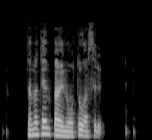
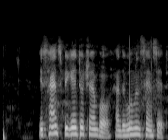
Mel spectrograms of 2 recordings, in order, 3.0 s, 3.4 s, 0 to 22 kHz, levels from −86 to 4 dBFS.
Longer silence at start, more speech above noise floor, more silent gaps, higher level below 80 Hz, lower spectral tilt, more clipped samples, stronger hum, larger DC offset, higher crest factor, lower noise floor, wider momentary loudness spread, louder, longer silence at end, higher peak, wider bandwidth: first, 0.55 s vs 0.05 s; about the same, 39 dB vs 42 dB; neither; second, -68 dBFS vs -56 dBFS; about the same, -6.5 dB/octave vs -7 dB/octave; neither; neither; neither; about the same, 20 dB vs 16 dB; second, -61 dBFS vs -66 dBFS; first, 11 LU vs 7 LU; about the same, -23 LUFS vs -24 LUFS; first, 0.5 s vs 0.1 s; about the same, -6 dBFS vs -8 dBFS; first, 11.5 kHz vs 7.4 kHz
